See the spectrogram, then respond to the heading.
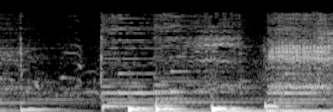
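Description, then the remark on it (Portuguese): Sheep and goats bleat in a wavering, overlapping chorus, several calls starting one after another, moderately loud with no talking. “Tinha três mil ovelhas e mil cabras.”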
